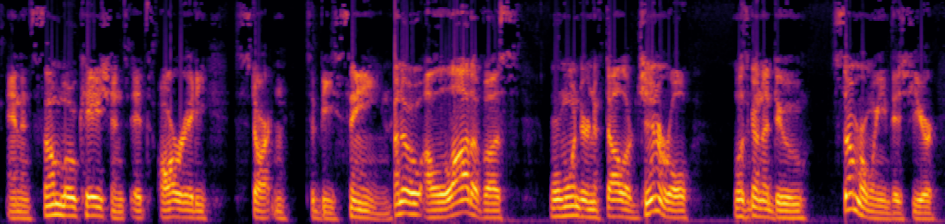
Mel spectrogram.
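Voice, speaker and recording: A man hosting a casual update video, chatty and enthusiastic, repeating phrases for emphasis. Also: fairly low pitch. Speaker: video channel host. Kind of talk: casual news-update commentary.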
